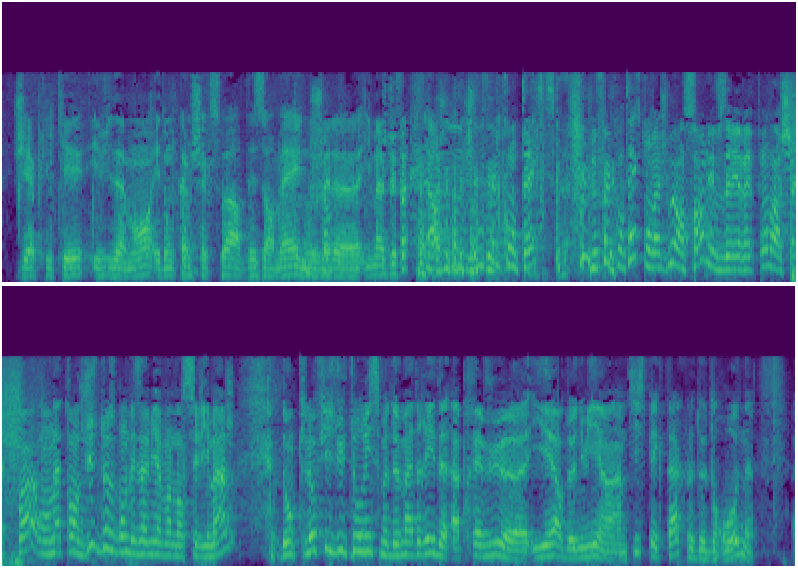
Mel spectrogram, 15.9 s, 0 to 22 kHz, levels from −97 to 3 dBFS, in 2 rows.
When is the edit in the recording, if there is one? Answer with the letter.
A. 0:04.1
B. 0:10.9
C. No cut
A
